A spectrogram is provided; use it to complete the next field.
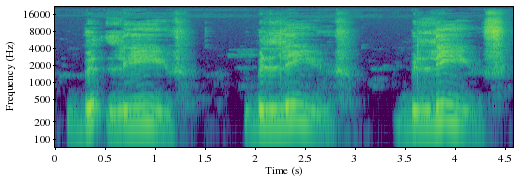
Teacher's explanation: बिलीव second syllable पे stress है। पहले सिलेबल को साधारण तरीके से बोलेंगे, सेकंड को जोर देके बोलेंगे।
